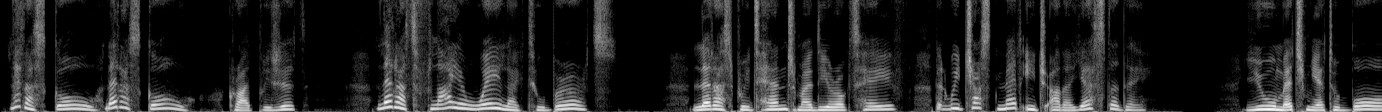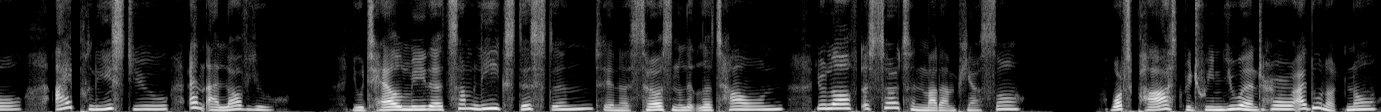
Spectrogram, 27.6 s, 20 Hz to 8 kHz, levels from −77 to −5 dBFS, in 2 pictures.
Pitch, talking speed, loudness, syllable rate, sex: 240 Hz, 150 wpm, -19 LUFS, 4.1 syllables/s, female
